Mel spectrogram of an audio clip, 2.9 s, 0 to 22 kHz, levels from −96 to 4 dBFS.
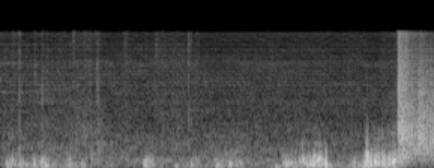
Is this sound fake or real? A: fake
